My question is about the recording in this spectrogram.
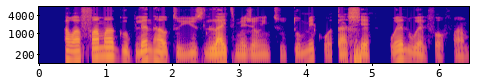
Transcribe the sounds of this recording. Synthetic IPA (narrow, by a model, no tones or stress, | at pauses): awafamaɡɹuplɛ̃nɦawtʰujuzlaɪtmɛʒɔɹĩntʰutomekwɔtaʃɛ | wɛlwɛlfɔ̰fam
